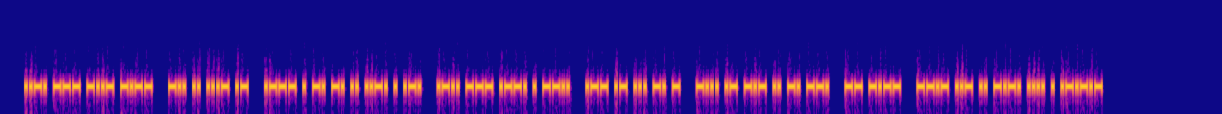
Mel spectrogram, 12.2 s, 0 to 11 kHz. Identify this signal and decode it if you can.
Morse code, heard as a keyed tone, about 52 wpm, 700 Hz. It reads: FOXY DIVA JENNIFER LOPEZ WASNT BAKING MY QUICHE.
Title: Pangram Challenge v2 - 50wpm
